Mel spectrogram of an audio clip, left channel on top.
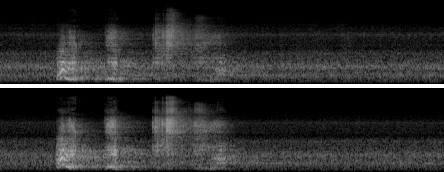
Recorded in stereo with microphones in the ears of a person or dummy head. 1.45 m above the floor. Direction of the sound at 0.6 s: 35° right (ahead or behind).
